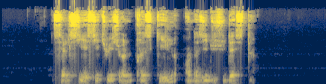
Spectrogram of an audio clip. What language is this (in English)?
French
